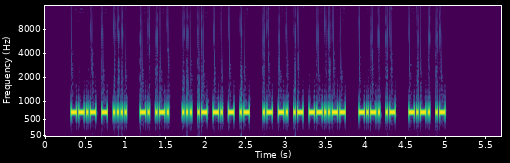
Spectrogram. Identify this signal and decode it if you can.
Morse code, heard as a keyed tone, about 52 wpm, 700 Hz. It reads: QTH NR SANTA ANA, CA CA
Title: Practice QSO - Exchange 1 - Beginning - 50wpm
